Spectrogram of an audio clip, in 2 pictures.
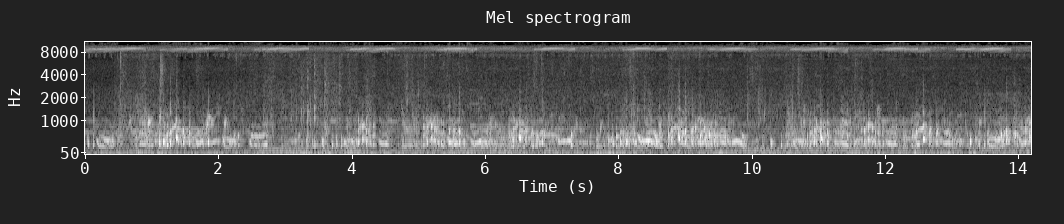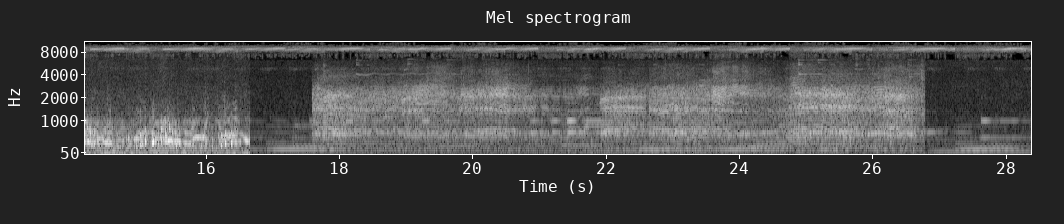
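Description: Domestic pigeon cooing over and over in low, rolling coos over soft background music, for about the first two thirds. Then the coos stop and a higher-pitched animal calling takes over until just before the end.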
